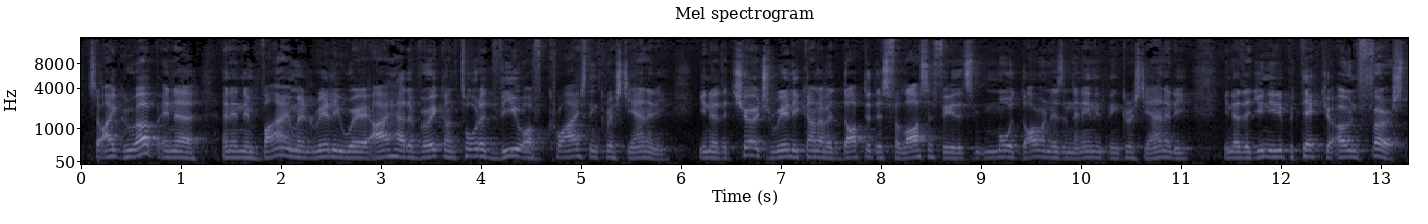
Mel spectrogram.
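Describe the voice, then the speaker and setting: A man's voice: medium pitch, steady tone, a little fast, few pauses. South African man preaching in an echoey church. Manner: earnest, conversational, frequent restarts. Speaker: pastor. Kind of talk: sermon. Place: church sanctuary.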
